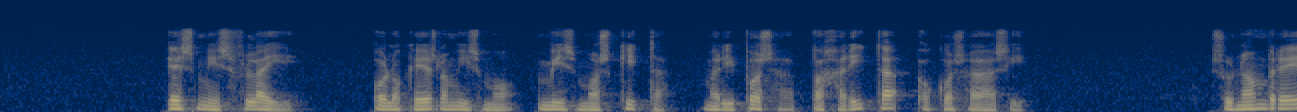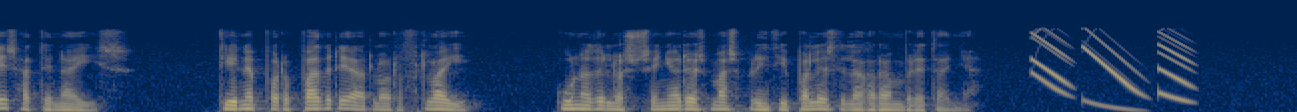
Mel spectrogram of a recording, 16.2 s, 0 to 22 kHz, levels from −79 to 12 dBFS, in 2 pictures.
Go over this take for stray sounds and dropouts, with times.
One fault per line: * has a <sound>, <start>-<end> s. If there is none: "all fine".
* has a chirp, 14.5-15.6 s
